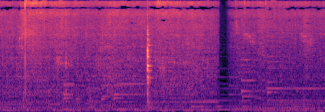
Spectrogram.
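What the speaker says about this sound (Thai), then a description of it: "ก็คนไปเรื่อยๆจนน้ำแห้งค่ะ เคี่ยวไปเรื่อยๆให้น้ำแห้งเลยค่ะ" Candied karanda fruit simmers down in its syrup while being stirred, a faint, steady bubbling with soft scraping and one small clack partway through.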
